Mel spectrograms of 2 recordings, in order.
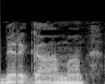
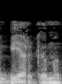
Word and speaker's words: Бергамо: Как итальянцы вместо «Иван» говорят «Иван», так и русские обычно произносят «Бергамо», а не «Бергамо», как в оригинале.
